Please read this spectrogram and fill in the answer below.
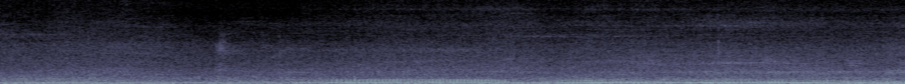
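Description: City street ambience: a steady hum of road traffic, with a vehicle passing closer and a little louder from about two seconds in.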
